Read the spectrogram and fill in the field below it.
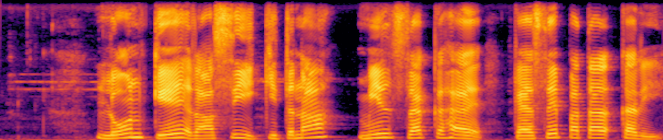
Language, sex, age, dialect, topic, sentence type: Magahi, male, 18-24, Central/Standard, banking, question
